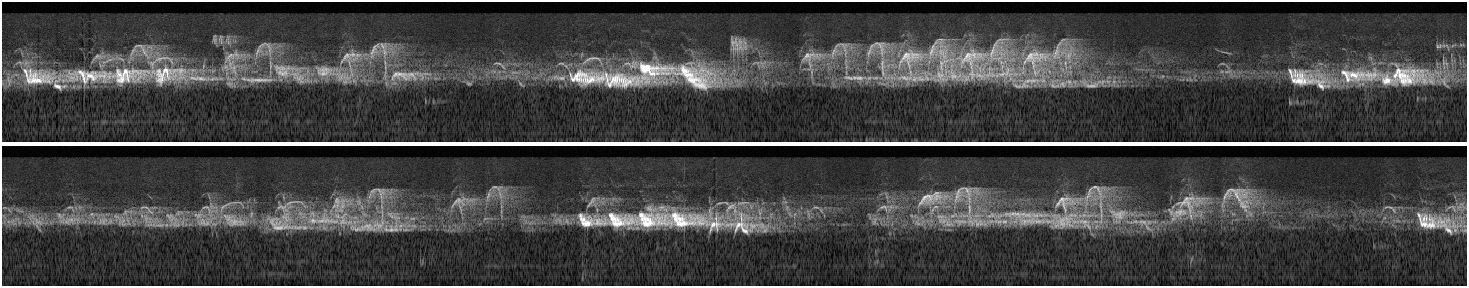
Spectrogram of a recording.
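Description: Birds chirping and singing in bursts of quick, high repeated notes every few seconds, over a faint steady hum.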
